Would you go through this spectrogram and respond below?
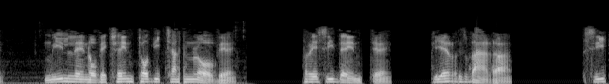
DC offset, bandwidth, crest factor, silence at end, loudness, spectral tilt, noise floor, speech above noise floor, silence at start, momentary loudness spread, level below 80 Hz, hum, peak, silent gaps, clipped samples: under 0.1%; 6.2 kHz; 18 dB; 0 s; -17 LUFS; -8.5 dB/octave; -70 dBFS; 54 dB; 0 s; 10 LU; -36 dBFS; 50 Hz at -45 dBFS; 0 dBFS; none; under 0.1%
